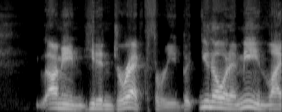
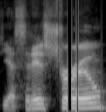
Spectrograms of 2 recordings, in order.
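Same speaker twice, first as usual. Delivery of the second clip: ordinary talk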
